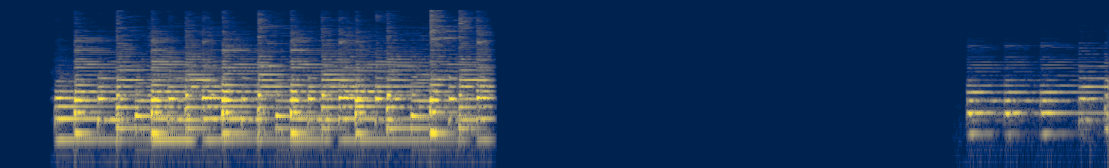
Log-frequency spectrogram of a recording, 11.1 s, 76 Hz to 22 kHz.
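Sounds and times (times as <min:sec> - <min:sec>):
banjo picking fast notes: 0:00.6 - 0:05.0, 0:09.6 - 0:11.0.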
